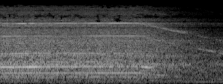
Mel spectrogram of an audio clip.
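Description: Bissell Crosswave floor cleaner motor running with a steady, loud whine and airy rush, holding even before easing slightly toward the end; no talking.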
